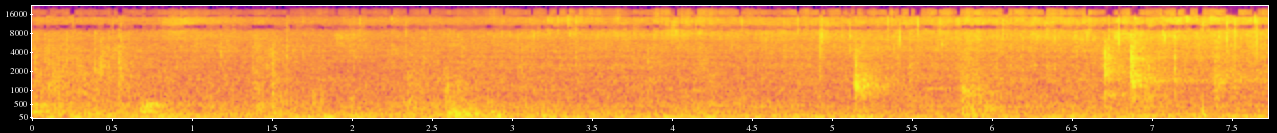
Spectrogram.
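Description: Chopped onions fry in a pan for poha, giving a steady, even sizzle throughout with occasional soft stirring scrapes and clinks, fairly close and with no talking.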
